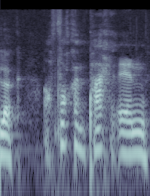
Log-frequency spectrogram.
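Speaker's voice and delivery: put-on breathy whisper in a Scottish accent. Retelling a chat between Fergie and Mourinho: Fergie impression, Scottish accent.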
